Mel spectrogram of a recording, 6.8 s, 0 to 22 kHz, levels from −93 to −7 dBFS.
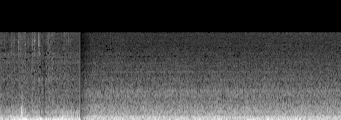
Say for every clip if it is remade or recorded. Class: recorded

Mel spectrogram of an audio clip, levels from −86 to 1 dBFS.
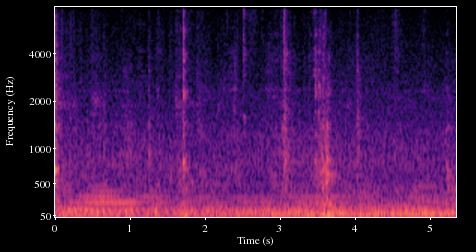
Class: recorded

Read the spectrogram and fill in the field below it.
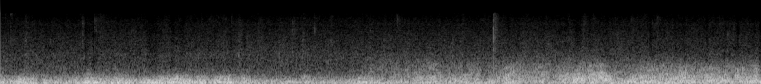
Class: recorded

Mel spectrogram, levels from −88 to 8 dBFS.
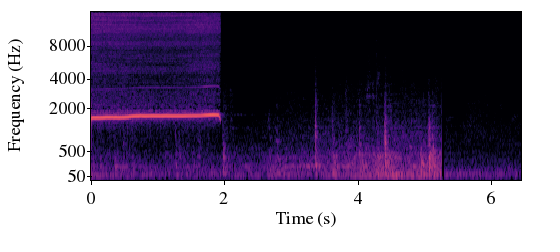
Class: recorded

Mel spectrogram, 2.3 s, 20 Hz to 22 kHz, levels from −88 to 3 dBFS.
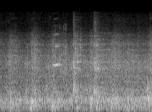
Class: recorded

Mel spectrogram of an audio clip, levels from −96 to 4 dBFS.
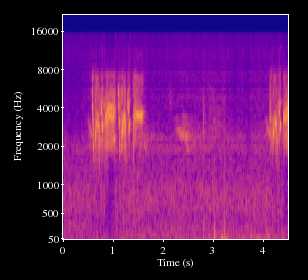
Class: remade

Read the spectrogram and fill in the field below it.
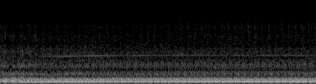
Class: recorded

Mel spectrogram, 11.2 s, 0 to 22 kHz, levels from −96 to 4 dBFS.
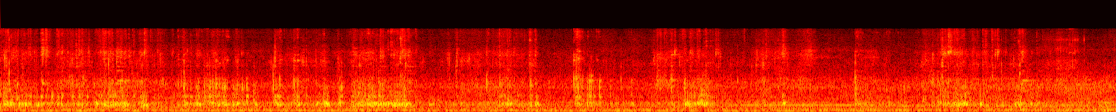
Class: recorded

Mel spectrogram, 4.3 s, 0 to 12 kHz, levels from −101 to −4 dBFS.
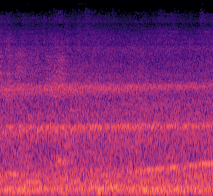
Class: recorded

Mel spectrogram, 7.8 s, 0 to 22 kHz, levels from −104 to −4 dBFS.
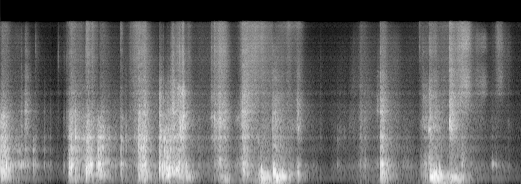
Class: remade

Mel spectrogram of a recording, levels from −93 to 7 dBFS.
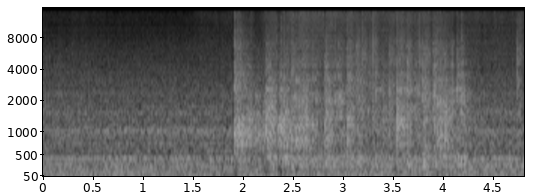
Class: remade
